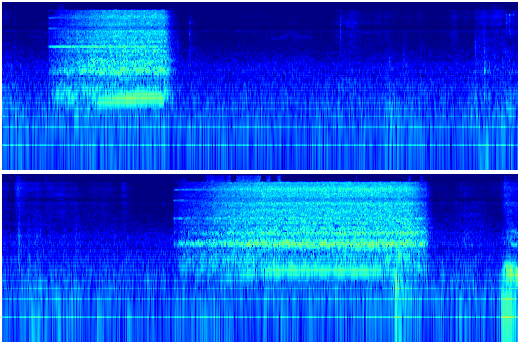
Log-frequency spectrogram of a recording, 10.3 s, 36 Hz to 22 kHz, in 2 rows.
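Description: A power tool whirs in two bursts, one short and one longer, each spinning up to a steady high whine as it drives a screw into the lower links of an Axial SMT10 radio-control truck, with quiet handling noises between.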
